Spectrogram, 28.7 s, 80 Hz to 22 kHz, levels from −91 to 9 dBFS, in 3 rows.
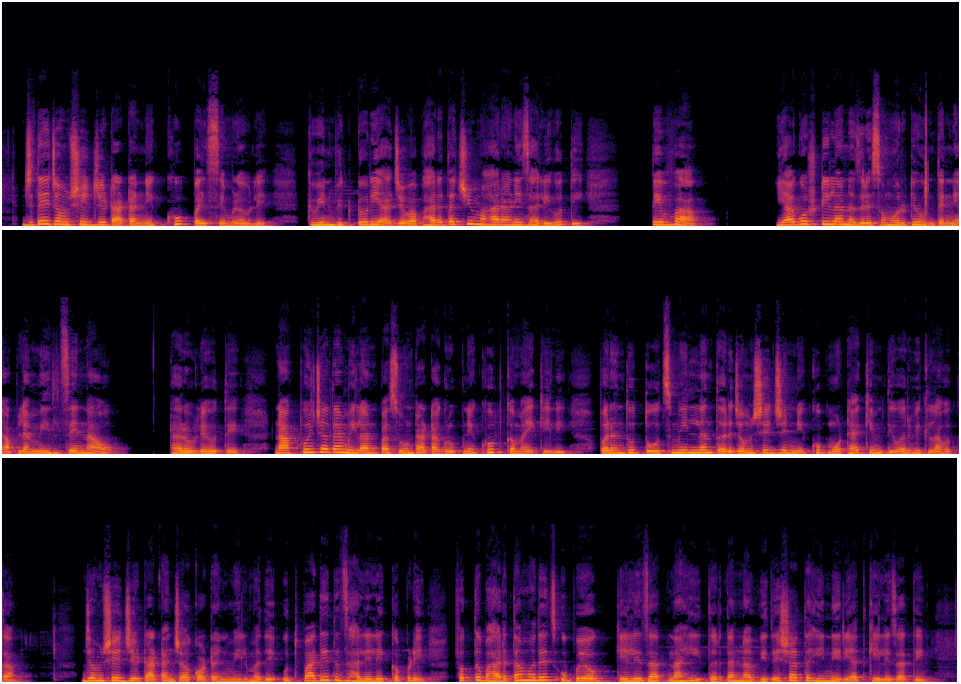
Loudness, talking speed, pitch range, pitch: -21 LUFS, 130 wpm, 200-255 Hz, 220 Hz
